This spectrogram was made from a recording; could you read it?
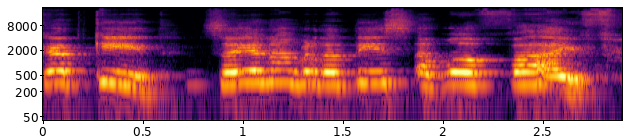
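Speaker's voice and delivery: loud, high-pitched yell in character voice. Voicing a character calling out to Cat Kid: yelling in character. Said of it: "he's gonna yell randomly".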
